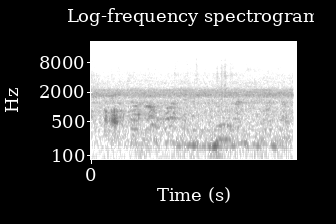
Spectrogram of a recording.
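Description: Near silence: a faint steady hiss with a few soft, faint sounds.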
